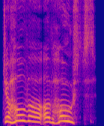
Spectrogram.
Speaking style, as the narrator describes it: he cried

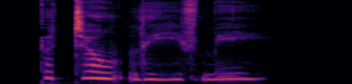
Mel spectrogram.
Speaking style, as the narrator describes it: she whispered

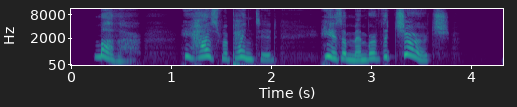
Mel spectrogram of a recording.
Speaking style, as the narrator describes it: Melissa cried out with sudden sharpness

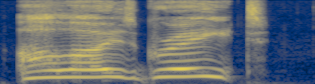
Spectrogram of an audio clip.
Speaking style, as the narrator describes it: he gasped cheerfully

